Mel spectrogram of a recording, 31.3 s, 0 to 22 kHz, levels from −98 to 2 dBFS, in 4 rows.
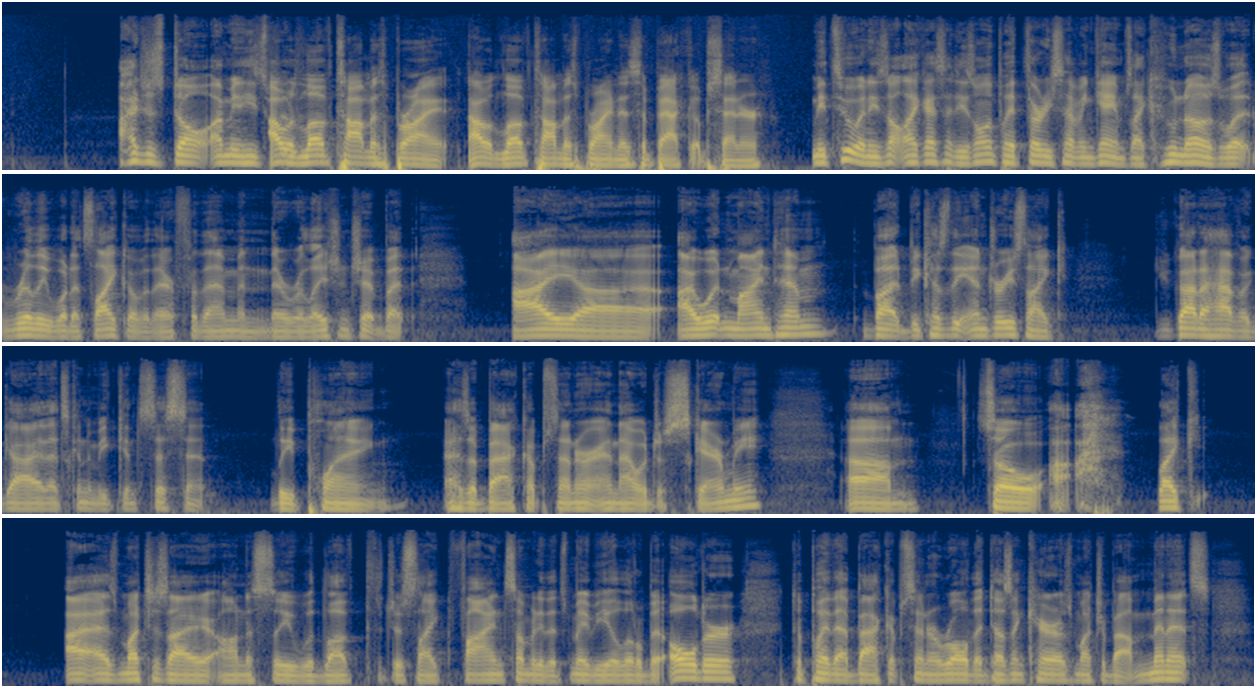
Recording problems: none

